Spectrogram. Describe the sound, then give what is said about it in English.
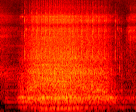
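A serger overlock sewing machine stitching kid leggings starts up, runs as a steady, faint mechanical whir with a rapid underlying chatter for about two seconds, then stops. “Okay, and I am done using the serger now, everyone.”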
